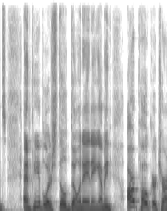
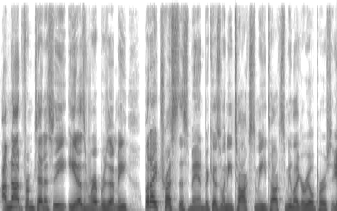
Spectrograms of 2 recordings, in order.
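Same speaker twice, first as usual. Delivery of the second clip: usual speaking voice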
